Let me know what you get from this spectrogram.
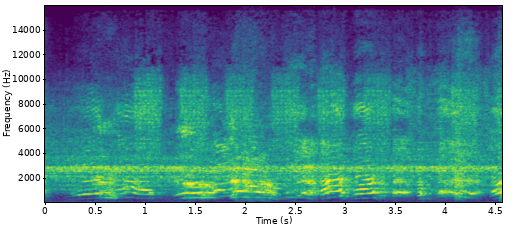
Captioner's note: Billy screams; Gina crying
